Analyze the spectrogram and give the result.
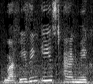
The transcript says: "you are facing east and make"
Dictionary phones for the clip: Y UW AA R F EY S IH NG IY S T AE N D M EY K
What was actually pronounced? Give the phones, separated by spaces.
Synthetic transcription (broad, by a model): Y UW AA R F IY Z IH NG IY S T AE N D M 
